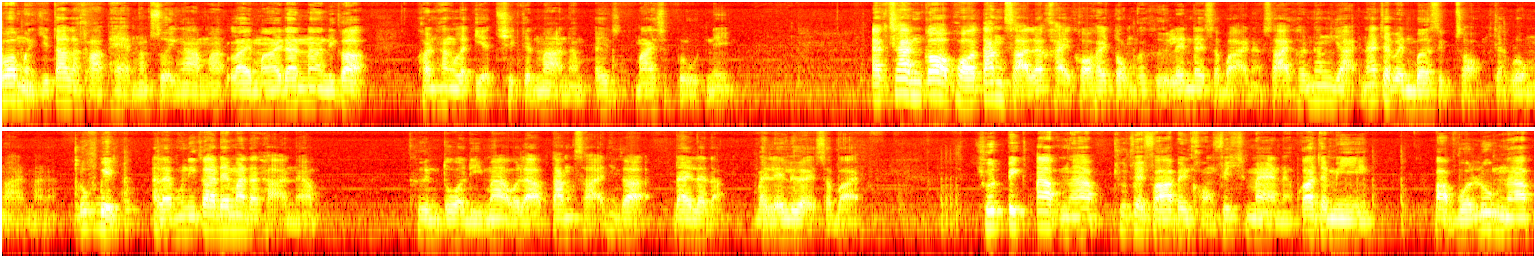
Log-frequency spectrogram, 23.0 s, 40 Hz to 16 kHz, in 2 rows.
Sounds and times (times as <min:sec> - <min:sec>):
Speech: 0:00.0 - 0:05.5, 0:06.5 - 0:13.9, 0:14.6 - 0:18.0, 0:18.8 - 0:22.9.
